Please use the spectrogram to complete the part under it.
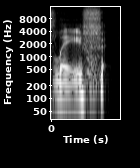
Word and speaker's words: Leif: I was refreshed once again that it's pronounced Leif, and he's reuniting with this guy whom he paralyzed driving drunk and high 20 years before that.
